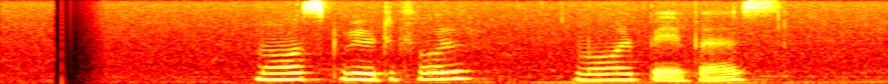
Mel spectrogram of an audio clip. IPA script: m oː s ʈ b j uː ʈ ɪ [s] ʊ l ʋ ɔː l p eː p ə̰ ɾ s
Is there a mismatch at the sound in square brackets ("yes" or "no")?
yes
